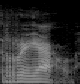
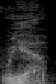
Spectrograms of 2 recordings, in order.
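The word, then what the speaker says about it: réal: you owe me 130 real pronounces the r with a mock aristocratic accent the i i r or inter isol real is the global Reserve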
